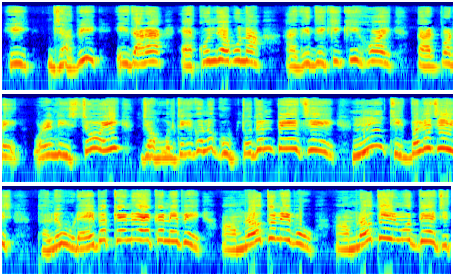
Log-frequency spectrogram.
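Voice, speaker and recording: A woman's voice: very high voice, darkish tone. A woman voicing curious, scheming village girls in a puppet cartoon, chattering and gossipy.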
